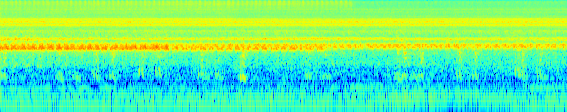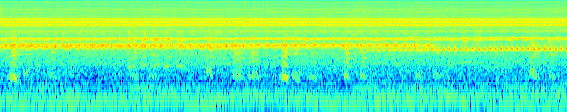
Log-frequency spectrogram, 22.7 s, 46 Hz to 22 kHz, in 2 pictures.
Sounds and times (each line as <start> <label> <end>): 0.0 Frogs chirping 22.6
0.0 insects 22.6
